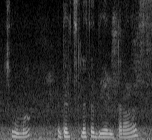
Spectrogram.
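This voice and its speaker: With a Moroccan accent, a woman speaks in a fairly high voice with fairly even intonation, amid audible room echo and noticeable background noise. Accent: Moroccan Arabic (Darija). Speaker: cooking vlogger. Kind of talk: cooking tutorial. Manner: casual, hesitant with fillers.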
